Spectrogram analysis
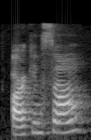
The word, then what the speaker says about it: Arkansas: board say cupboard my kitchen cupboard silent s arkansas illinois island debris all right one more silent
